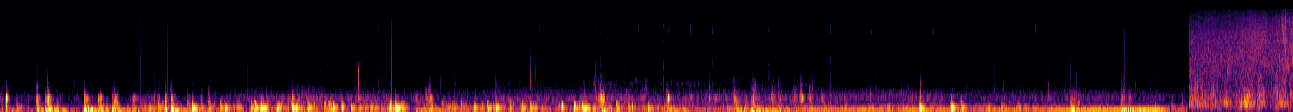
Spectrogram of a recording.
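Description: Water surges and knocks, heard underwater.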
